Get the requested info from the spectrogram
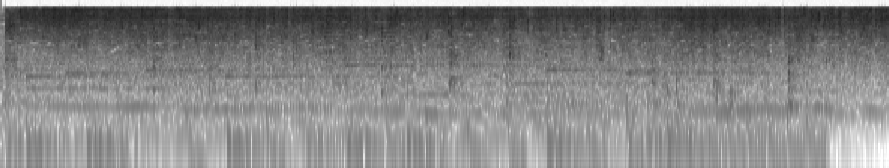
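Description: Boiled potato cubes dropped into hot ghee with cumin in a kadhai, setting off a sudden loud sizzle that keeps going as they fry. A wooden spatula stirs them near the end.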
